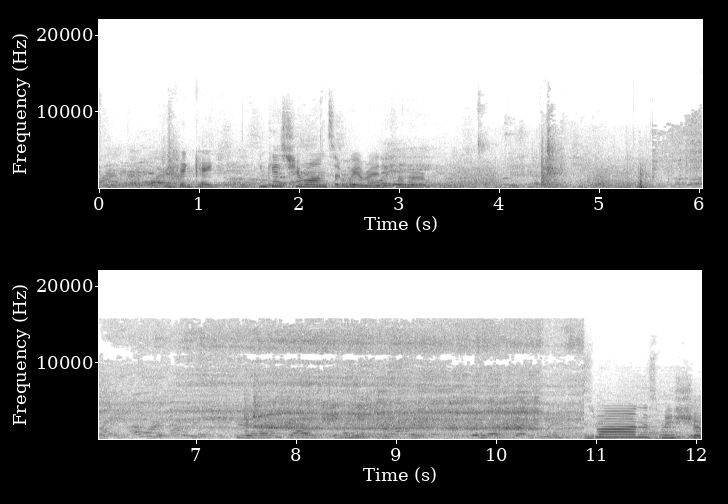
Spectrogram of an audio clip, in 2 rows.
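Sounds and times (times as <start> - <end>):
dental air hiss: 5.6 - 10.9.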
